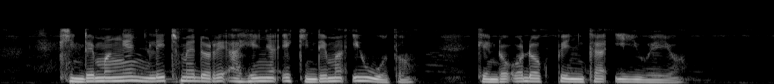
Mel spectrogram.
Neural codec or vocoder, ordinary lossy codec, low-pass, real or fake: none; none; 5.4 kHz; real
